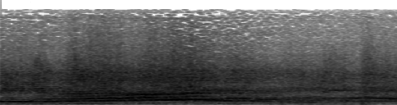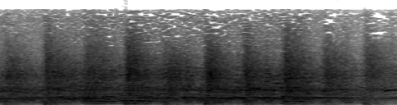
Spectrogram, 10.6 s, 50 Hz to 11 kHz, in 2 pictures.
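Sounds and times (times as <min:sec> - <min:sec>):
dense crowd of many voices cheering and shouting: 0:00.1 - 0:10.5
thuds: 0:04.5 - 0:10.5.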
